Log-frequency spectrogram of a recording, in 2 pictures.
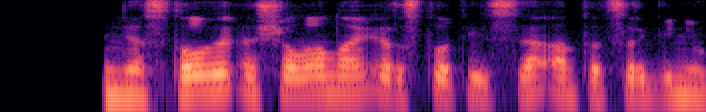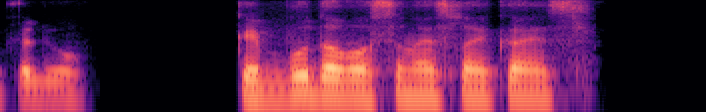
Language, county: Lithuanian, Marijampolė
